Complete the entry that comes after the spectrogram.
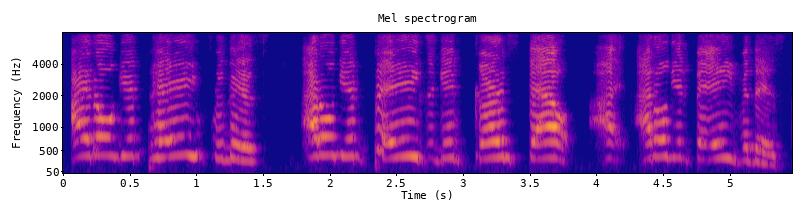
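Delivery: high, whiny fake sobbing; put-on crying plea. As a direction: ham up the tears to escape the call. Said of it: "I turned on my acting skills".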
